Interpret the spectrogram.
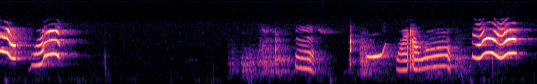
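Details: Talking pet green ring-necked parrot indoors: short wavy, harmonic syllables in clusters, with a quiet gap early on, sliding downward strokes, and a final bouncing two-note phrase.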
